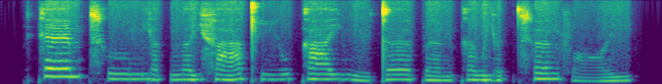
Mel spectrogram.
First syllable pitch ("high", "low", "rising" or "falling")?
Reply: high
